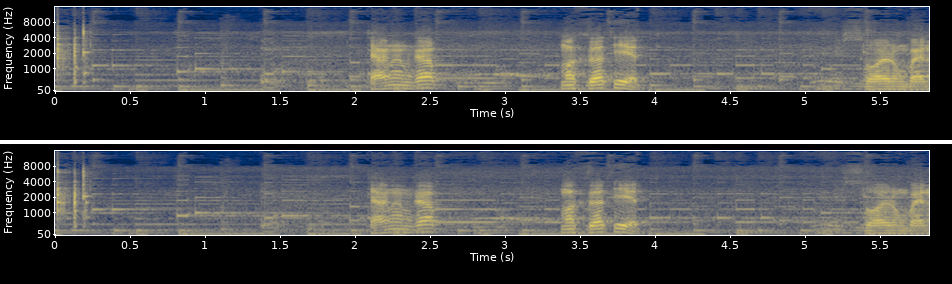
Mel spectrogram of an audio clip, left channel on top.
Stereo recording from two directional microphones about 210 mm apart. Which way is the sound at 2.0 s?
15° left (ahead or behind).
